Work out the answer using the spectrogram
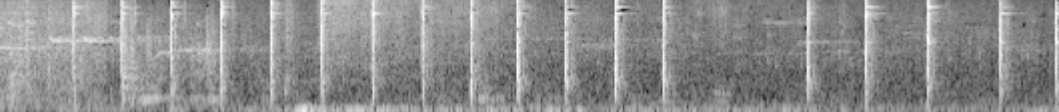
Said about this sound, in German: der versucht jetzt hier mit ganz viel Gefühl die Nägel in das Horn einzubringen, in den Huf. Muss man sich vorstellen, der Huf, der ist wie ein Fingernagel.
